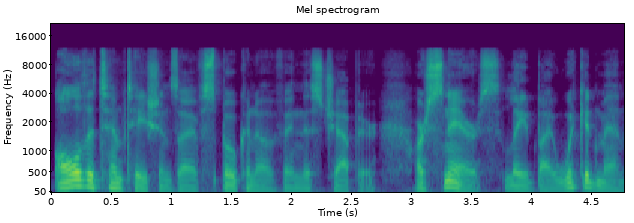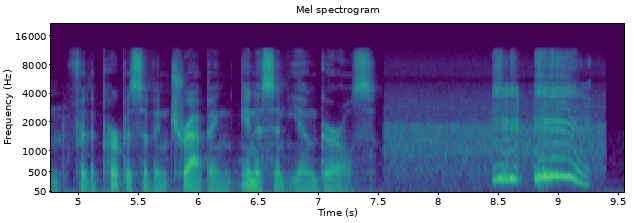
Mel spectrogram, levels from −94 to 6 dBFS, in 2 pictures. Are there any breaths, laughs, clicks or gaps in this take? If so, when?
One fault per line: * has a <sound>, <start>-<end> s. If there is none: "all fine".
* has a throat clearing, 8.5-9.3 s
